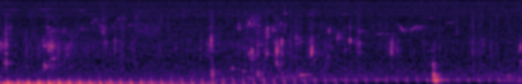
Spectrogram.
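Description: Light rain on a canoe paddled along a river: scattered drops tick on the deck and the water. A low rumble fades out over the first few seconds, and there is one dull knock about four seconds in.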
